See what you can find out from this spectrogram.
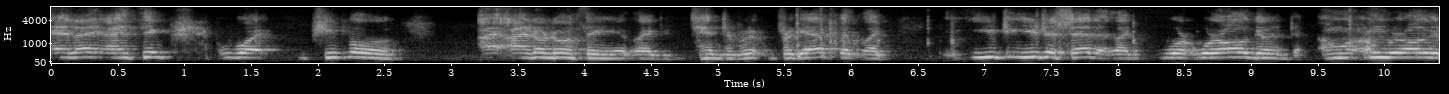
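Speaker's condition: Cerebral palsy; from birth, wheelchair user

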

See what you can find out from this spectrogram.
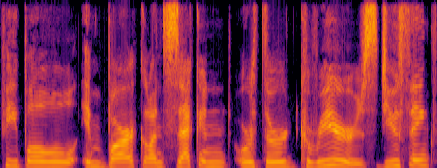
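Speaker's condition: No condition

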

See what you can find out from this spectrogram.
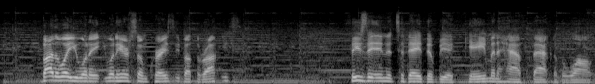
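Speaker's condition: No condition

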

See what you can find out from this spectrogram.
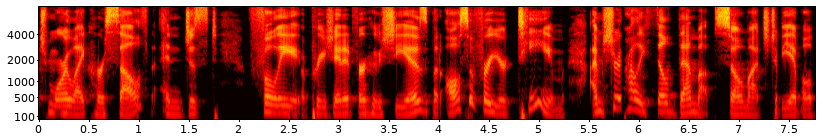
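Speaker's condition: No condition

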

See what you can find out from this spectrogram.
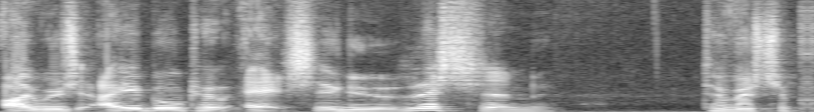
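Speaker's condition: Cerebral palsy; wheelchairs

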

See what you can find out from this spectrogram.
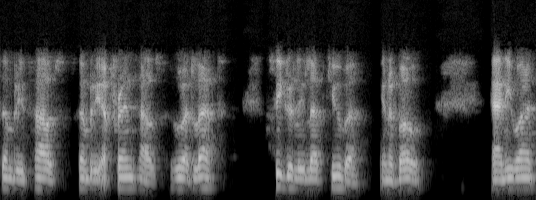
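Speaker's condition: Parkinson's; shaky voice, may stumble on words

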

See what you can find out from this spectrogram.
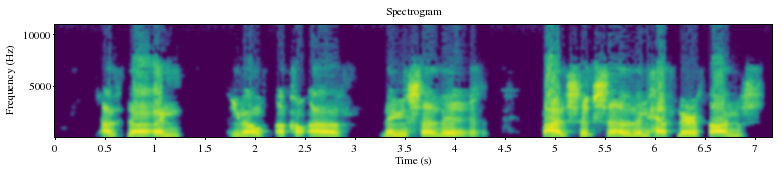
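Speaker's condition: Cleft lip and palate; double amputee

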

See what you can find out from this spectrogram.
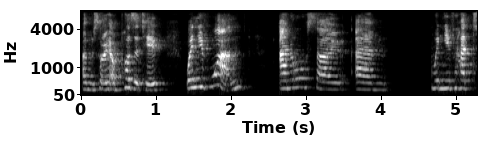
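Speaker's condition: No condition

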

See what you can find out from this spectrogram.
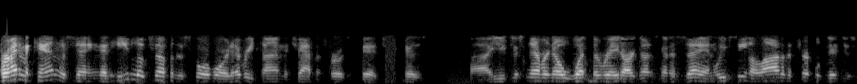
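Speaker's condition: No condition

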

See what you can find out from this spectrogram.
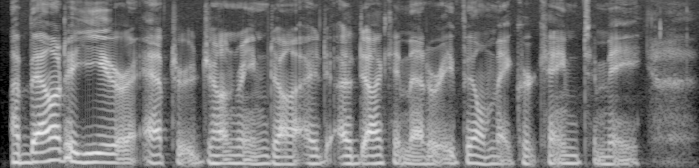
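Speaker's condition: Spasmodic dysphonia; in Portland

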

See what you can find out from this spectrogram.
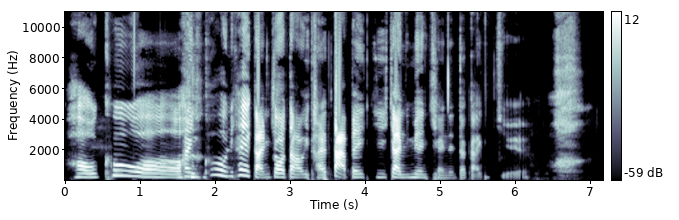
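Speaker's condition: Congenital hearing impairment; can sound sing-song

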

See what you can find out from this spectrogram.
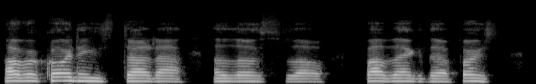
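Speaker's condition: ALS; 2 years since diagnosis

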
